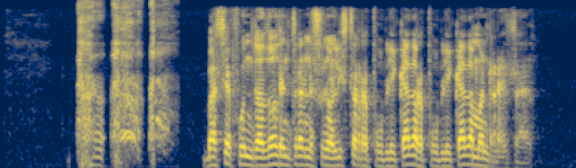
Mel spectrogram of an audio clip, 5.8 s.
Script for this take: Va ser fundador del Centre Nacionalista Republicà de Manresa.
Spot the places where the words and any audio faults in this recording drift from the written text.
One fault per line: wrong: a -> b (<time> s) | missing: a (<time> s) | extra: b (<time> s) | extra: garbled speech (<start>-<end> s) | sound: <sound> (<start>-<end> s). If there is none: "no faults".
sound: cough (0.8-1.8 s)
missing: del (2.8 s)
extra: Republicà (4.2 s)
